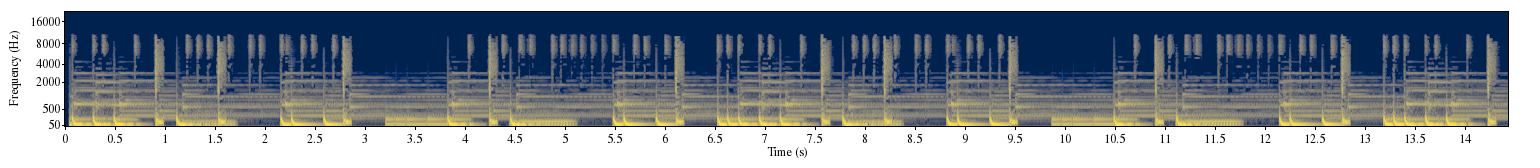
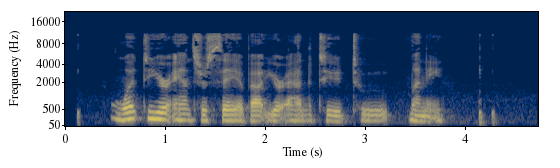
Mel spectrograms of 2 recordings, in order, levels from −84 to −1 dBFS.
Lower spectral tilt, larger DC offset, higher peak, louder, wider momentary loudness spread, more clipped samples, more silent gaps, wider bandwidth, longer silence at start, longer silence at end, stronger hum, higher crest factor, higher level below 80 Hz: about the same, -5 dB/octave vs -5 dB/octave; neither; first, 0 dBFS vs -8 dBFS; first, -15 LUFS vs -24 LUFS; second, 10 LU vs 19 LU; neither; neither; about the same, 11 kHz vs 11.5 kHz; about the same, 0.05 s vs 0.1 s; second, 0 s vs 0.45 s; neither; second, 12 dB vs 18 dB; first, -14 dBFS vs -64 dBFS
